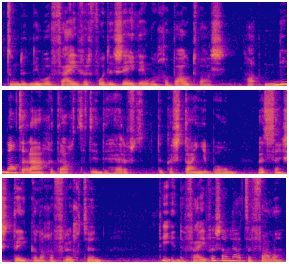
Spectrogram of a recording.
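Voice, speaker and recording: A woman narrating a children's storybook aloud in a calm, lively way. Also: sits low, moderate pace, gravelly, slight background noise.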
